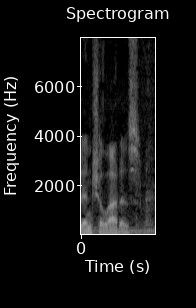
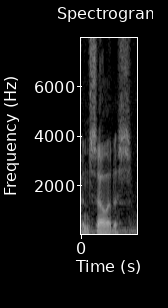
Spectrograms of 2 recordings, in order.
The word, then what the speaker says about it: Enceladus: one of those places I recently heard a TV newscaster pronounce it enchiladas our speaker tonight will show you huge ice icy geysers continuously erupting from the south polar region of Enceladus imaging and compositional data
